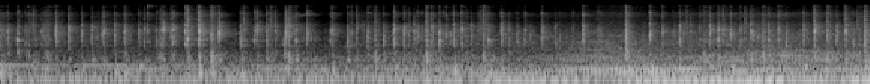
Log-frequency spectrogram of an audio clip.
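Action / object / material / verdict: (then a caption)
tap / mechanical keyboard with plastic keycaps / plastic / none. Fast fingertip typing with both hands on a compact RGB-backlit mechanical keyboard with black plastic keycaps, resting on a wooden desk. Quick, uneven streams of short, bright plastic clicks and clacks fill the clip. A steady low hum sits underneath and grows slightly louder toward the end.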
